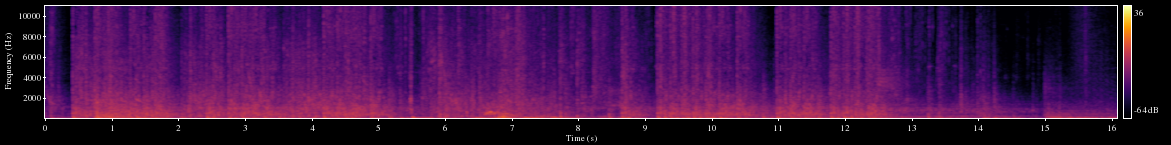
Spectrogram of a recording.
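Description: Dense gunfire in the video game Control, rapid bursts and steady automatic shots running loud and close for most of the stretch, with brief gaps and dips near the end.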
